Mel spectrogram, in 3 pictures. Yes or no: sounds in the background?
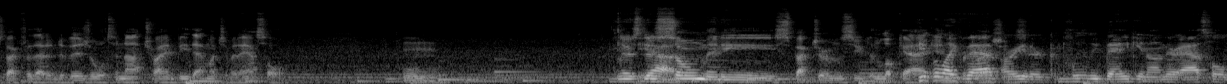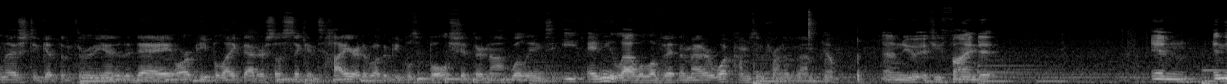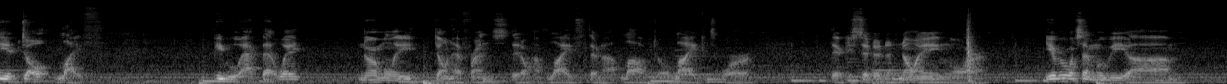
yes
